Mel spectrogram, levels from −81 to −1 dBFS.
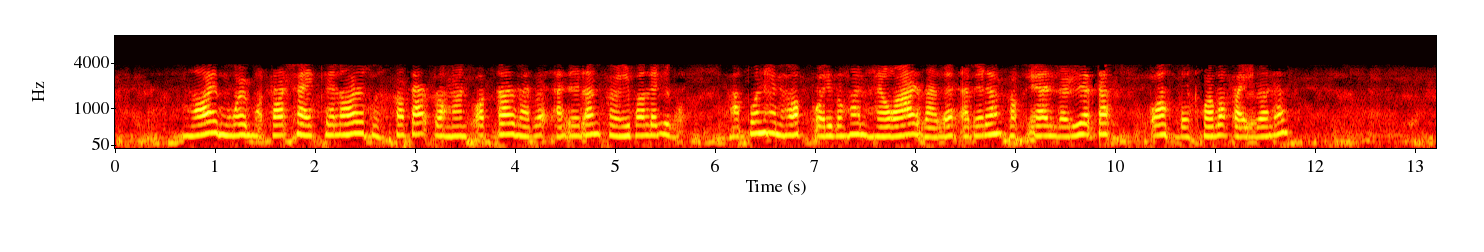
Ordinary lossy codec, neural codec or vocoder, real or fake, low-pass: AAC, 16 kbps; codec, 16 kHz, 1 kbps, FreqCodec, larger model; fake; 7.2 kHz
